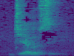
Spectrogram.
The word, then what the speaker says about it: jealous: Jealousy, el celo.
